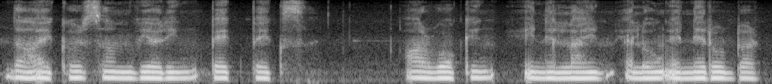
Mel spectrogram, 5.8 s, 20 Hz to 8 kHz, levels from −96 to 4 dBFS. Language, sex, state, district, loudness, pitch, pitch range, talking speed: English, female, Arunachal Pradesh, Lower Dibang Valley, -14 LUFS, 165 Hz, 165-170 Hz, 165 wpm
